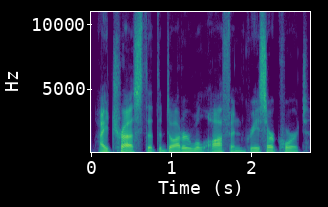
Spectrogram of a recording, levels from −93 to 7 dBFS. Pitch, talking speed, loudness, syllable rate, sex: 120 Hz, 220 wpm, -21 LUFS, 5.1 syllables/s, male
